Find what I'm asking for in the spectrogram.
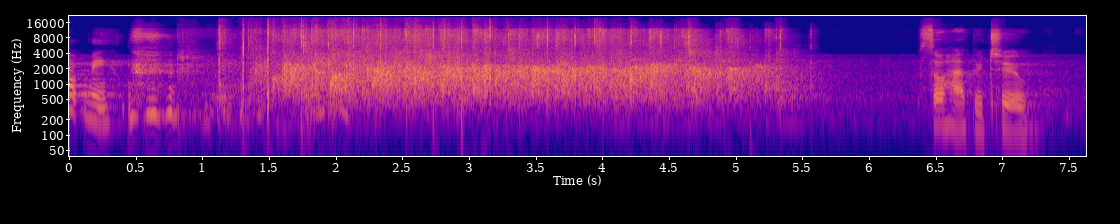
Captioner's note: applause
